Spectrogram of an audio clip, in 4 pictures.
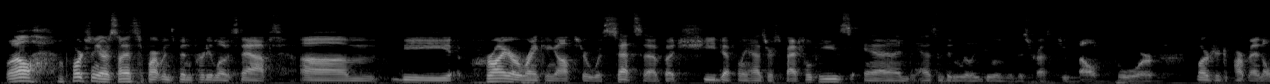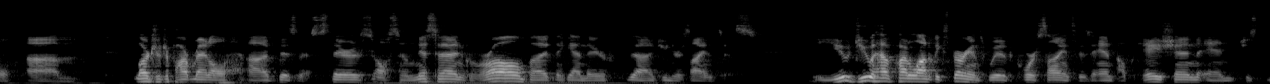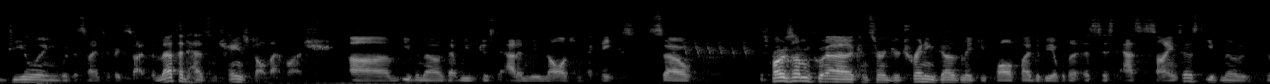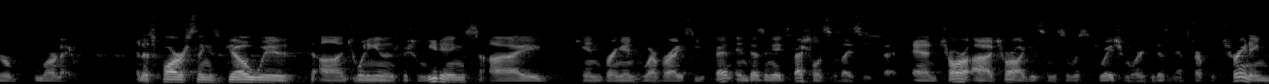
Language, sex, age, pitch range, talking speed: English, male, 30-49, 95-120 Hz, 185 wpm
